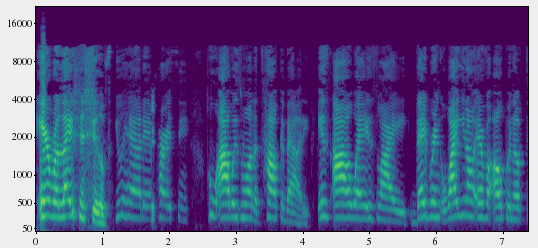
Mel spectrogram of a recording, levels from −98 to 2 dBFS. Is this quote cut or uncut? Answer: cut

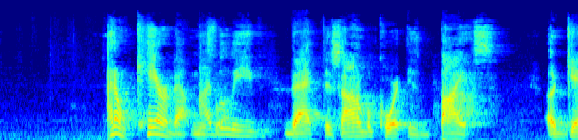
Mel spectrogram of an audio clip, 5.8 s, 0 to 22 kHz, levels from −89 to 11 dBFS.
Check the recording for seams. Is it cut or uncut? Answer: cut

